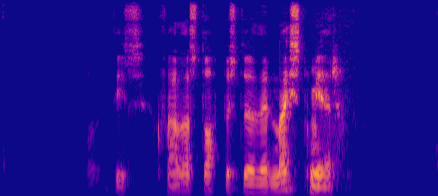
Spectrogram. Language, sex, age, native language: Icelandic, male, 40-49, Norwegian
